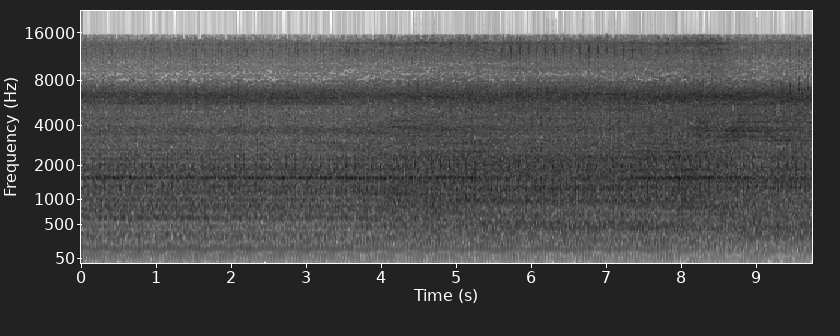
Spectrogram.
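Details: Cold-idle engine knock on an Audi A6 C4 2.6 ABC: steady, rapid metallic tapping over the engine hum that keeps pace with the revs. Origin unknown, and an oil change made no difference.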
